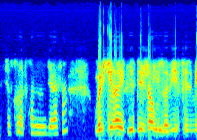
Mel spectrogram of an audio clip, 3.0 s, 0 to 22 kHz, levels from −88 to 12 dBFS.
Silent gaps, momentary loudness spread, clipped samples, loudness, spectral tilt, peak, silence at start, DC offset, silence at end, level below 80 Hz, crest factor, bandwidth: none; 15 LU; under 0.1%; -14 LUFS; -2.5 dB/octave; 0 dBFS; 0.1 s; under 0.1%; 0 s; -58 dBFS; 16 dB; over 20 kHz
